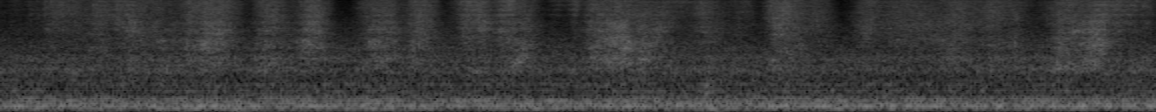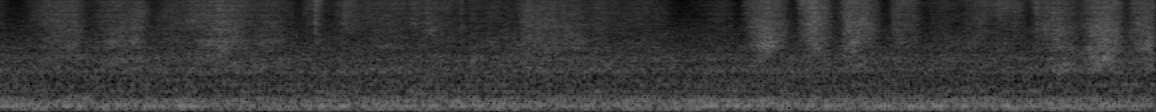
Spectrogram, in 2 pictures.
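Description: Hands rubbing palm against palm, working moisturiser into the skin: a run of quick, uneven swishing strokes over a faint steady hum.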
